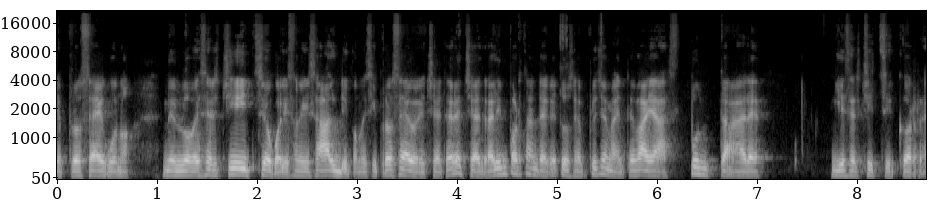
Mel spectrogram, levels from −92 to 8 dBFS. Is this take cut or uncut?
uncut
